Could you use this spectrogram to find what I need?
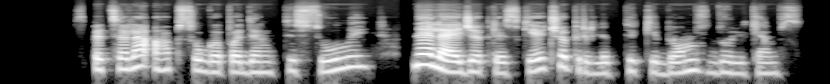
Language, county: Lithuanian, Vilnius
